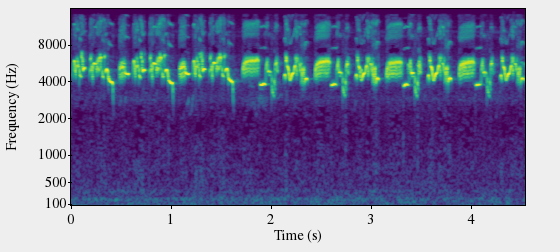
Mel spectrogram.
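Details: Horsfield's bush lark, a lure recording meant to make other bush larks answer, pours out a high, rapid chattering song in short, tightly packed bursts with brief pauses between; no other sounds intrude.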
